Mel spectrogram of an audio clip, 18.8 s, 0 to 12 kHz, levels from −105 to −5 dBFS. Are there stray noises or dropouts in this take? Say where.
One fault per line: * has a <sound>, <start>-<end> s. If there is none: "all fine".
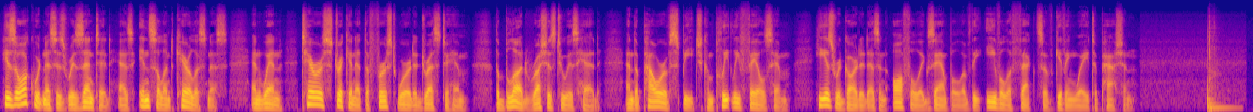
* has a thud, 18.1-18.6 s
